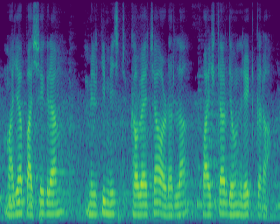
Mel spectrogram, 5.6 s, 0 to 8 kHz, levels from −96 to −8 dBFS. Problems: background sounds at intervals, background conversations at intervals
